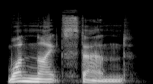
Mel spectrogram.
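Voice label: "one night stand", English, British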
